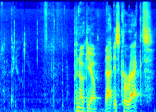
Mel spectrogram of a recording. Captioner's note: whispering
